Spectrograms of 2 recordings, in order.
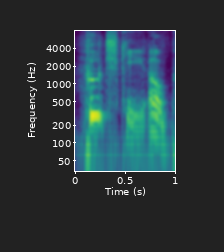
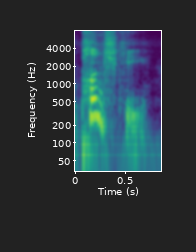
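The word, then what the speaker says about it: pączki: Immigrants of Poland pronounce them poochki, or punchki, or even punchket.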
